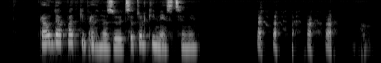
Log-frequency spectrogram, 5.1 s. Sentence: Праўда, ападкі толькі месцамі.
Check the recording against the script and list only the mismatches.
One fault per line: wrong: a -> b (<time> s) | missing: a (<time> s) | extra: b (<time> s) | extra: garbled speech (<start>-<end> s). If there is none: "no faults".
extra: прагназуюцца (1.2 s)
